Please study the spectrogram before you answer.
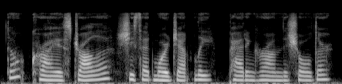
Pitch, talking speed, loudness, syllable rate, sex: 210 Hz, 210 wpm, -18 LUFS, 5.5 syllables/s, female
